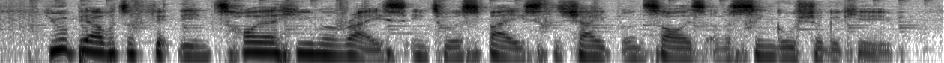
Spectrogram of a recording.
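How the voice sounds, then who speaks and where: A man talks at a moderate pace and with ordinary pitch variation while music plays in the background. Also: big swings in loudness. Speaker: gamer. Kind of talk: casual gameplay commentary. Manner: low energy, unenthusiastic.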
